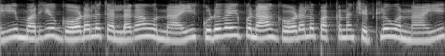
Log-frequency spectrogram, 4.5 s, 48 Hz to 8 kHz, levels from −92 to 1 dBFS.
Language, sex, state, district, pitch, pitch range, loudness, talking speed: Telugu, female, Telangana, Hyderabad, 265 Hz, 240-290 Hz, -18 LUFS, 120 wpm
